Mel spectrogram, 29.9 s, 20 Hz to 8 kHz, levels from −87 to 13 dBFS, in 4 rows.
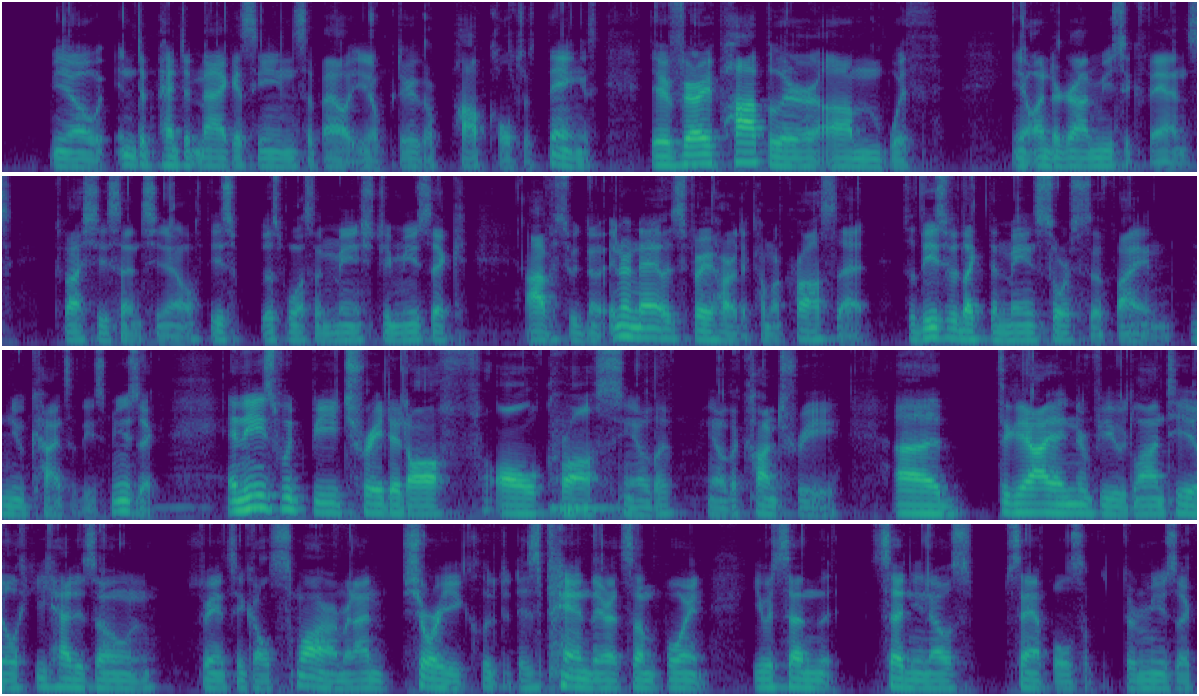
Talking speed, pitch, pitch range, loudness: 215 wpm, 95 Hz, 90-105 Hz, -32 LUFS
